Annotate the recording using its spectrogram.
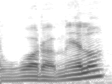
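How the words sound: It is said with an American accent. "c'est la prononciation américaine"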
